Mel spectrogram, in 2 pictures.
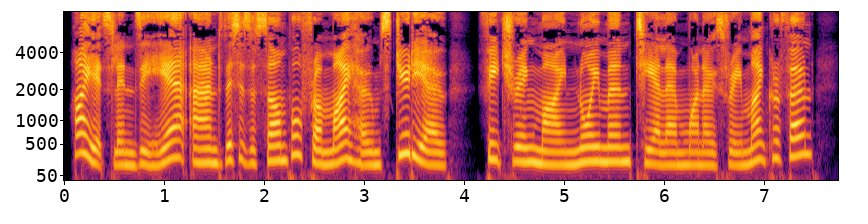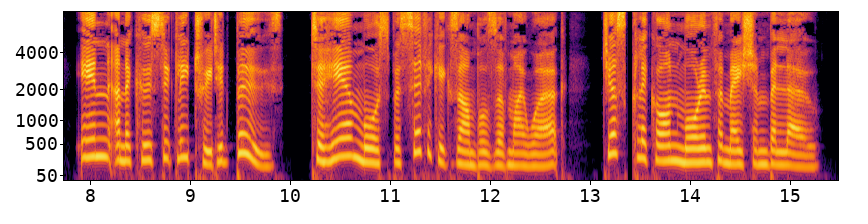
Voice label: Mic test

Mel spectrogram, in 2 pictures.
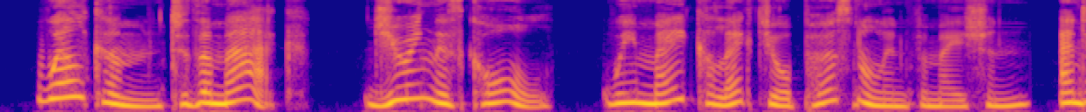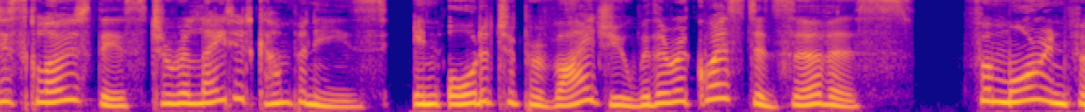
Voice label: IVR On Hold

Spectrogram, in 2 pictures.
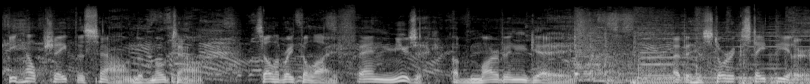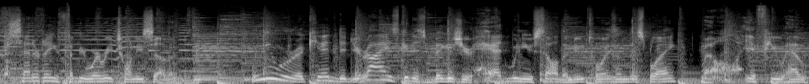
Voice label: Straight Read

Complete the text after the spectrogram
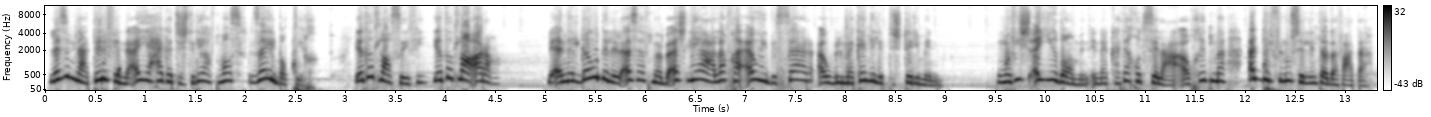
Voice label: Egyptian Arabic ad

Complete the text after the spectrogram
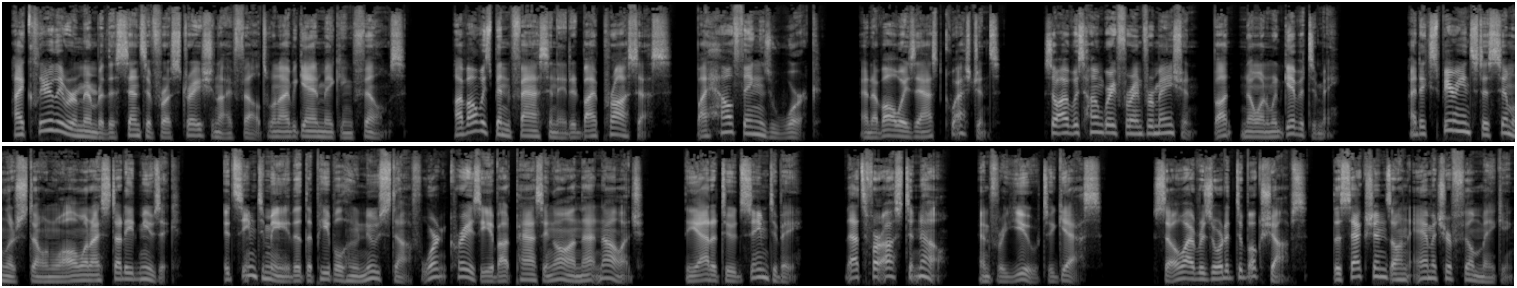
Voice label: Audiobook Nonfiction

